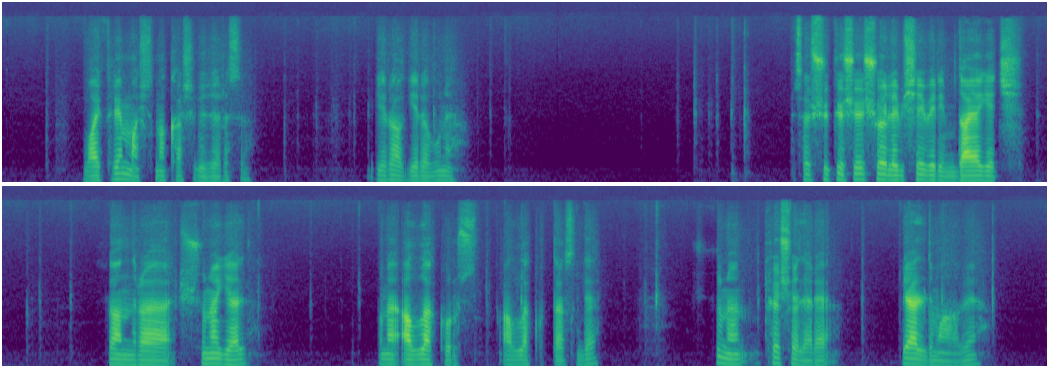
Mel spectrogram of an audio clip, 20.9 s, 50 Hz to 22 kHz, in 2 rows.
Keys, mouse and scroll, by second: 1.7 click, 2.5 middle click, 2.9 click, 3.5 ctrl+z, 4.9 ctrl+b, 10.4-10.8 scroll down 2, 10.8-12.0 shift+middle drag, 12.0 click, 13.0 /, 13.1-14.1 middle drag, 14.1 /, 14.5 middle click, 14.9 scroll down 2, 15.1 middle click, 15.7-16.1 scroll up 2, 16.1 click, 16.4 middle click, 16.7 Tab, 18.5 middle click, 19.4 shift+click, 19.8-20.9 middle drag.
